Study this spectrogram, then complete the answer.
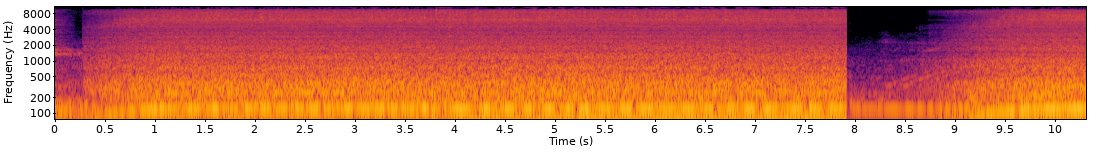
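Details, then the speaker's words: GE rooftop air conditioner on a Grand Design XLS 22MLE RV, run with an amp probe before fitting a Micro-Air Easystart (start draw thought to be around 25 amps): steady low hum and constant fan tone, briefly dropping out then spinning back up; normal running. "Okay, we're going to turn the air conditioner on and see what the amp draw is on the unit before we hook up the Micro Air Easystart."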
